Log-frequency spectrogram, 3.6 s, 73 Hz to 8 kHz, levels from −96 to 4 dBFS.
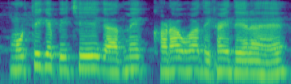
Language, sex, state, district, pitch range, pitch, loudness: Hindi, male, Gujarat, Valsad, 145-170 Hz, 160 Hz, -16 LUFS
